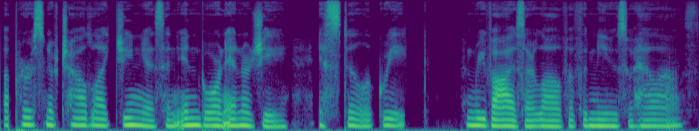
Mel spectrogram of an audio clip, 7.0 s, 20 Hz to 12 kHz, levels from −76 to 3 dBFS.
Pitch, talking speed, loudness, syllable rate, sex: 165 Hz, 180 wpm, -19 LUFS, 5.0 syllables/s, female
